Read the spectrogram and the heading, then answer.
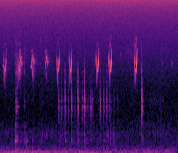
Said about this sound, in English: And going from one grove to another, not stopping. Sounds like there are quite a few crossbills over there.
